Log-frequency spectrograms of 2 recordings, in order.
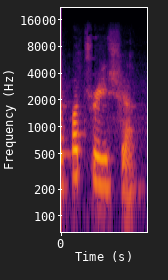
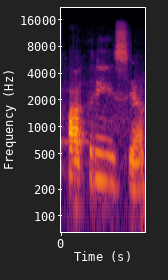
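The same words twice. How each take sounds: First: "Patricia" said the English way, with a SH sound; English pronunciation. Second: Said in the usual way. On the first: Shown as a demonstration. Teacher showing learners "Patricia" in English, pronounced puh-TRISH-uh. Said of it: "você pronuncia Patricia". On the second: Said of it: "É sem o acento".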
